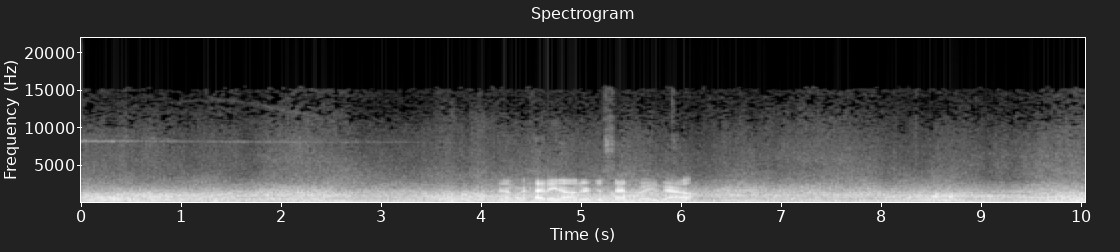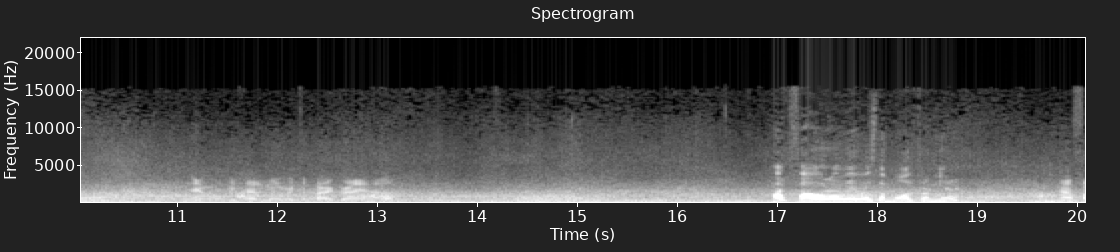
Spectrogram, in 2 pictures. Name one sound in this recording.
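Traffic rumbles past steadily close by.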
